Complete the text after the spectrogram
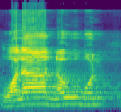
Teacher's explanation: واولین کو بھی بغیر کھینچے، بغیر جھٹکا دیے پڑھیں گے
